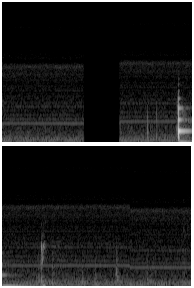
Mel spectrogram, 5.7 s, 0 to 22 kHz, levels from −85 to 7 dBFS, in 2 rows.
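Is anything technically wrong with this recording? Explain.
Yes, there are two related problems in this music clip. First, a playback stall at 1.22 s: the music simply drops out for about half a second, resuming at 1.76 s. The likely cause is the player running dry on data or getting its thread blocked.

Right after, from 1.76 to 4.76 s, there's catch-up at higher speed. The player races through its backlog at 1.1 times normal rate by resampling, so everything sounds rushed and sharp by roughly a semitone and a half before settling back.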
